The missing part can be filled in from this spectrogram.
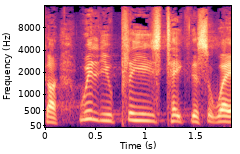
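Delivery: mock pleading, acted begging tone. Retelling how a man repeatedly asked god to take something away, acting out begging. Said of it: "I begged, I pleaded with God".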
